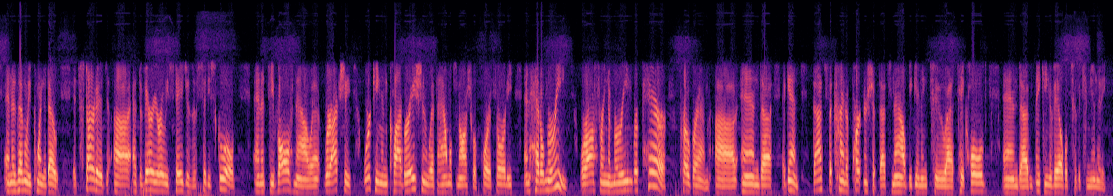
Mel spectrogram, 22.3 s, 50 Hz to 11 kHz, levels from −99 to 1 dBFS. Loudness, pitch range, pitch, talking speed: -17 LUFS, 120-145 Hz, 130 Hz, 170 wpm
